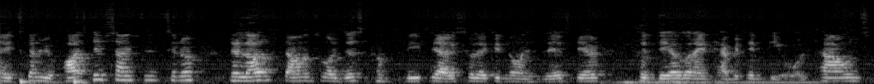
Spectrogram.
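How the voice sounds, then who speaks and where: A man's voice: fairly high pitch, slight background noise, low-quality recording. A man born in Italy narrating a casual geography video over maps, rambling and leaning heavily on "you know" with frequent grammar slips.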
